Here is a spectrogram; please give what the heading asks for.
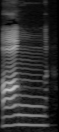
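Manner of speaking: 앙 with a long, held final ng; exaggerated word endings. Shown as a demonstration. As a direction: stretch the ng at the end of 앙. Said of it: "teacher models syllable again".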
